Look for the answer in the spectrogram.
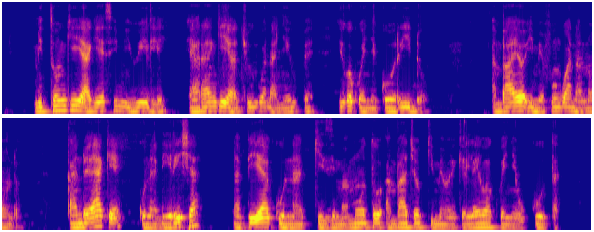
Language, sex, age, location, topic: Swahili, male, 18-24, Wajir, education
